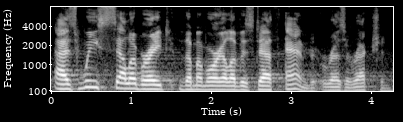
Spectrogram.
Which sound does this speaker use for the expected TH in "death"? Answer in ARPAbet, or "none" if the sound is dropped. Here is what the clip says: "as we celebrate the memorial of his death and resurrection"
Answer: TH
